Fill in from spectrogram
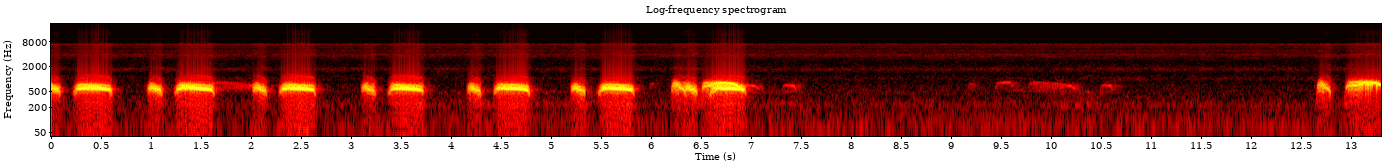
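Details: Spotted dove calling in the clear 'đồng son' style, a recording meant for decoy trapping. Seven short-long coo pairs in a brisk rhythm give way to a long pause with faint far cooing, then the calling starts again.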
